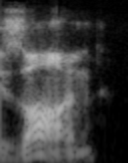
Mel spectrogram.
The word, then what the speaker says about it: Zahn: So, Timothy Zahn, which rhymes with Thrawn, has a new book called Thrawn that came out within the last, like, I think it came out last month.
